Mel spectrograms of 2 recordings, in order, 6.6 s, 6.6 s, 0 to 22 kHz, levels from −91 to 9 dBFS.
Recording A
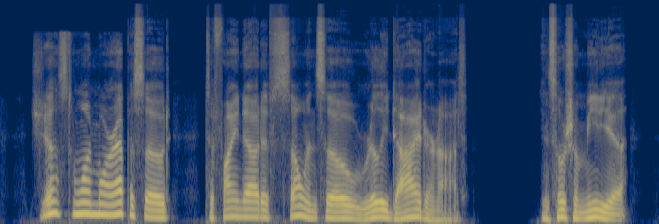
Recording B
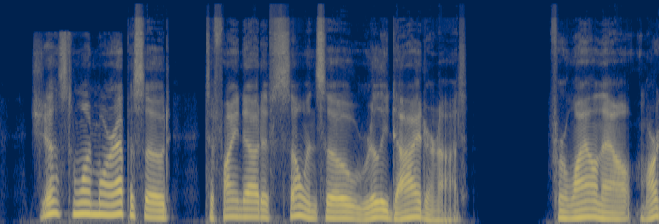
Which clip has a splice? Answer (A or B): B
